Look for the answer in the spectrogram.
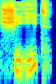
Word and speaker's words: Schiit: Shita. – Mm-hmm, mm-hmm. The one spelled S C H I I T. Right. That if it was actually German, it would be pronounced Shiit, not okay. Shita.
